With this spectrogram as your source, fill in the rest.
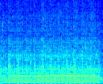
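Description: A sewing machine stitches labels onto dresses, running in one steady, even whir with a constant mechanical hum from start to finish, moderately close, with no voices.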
